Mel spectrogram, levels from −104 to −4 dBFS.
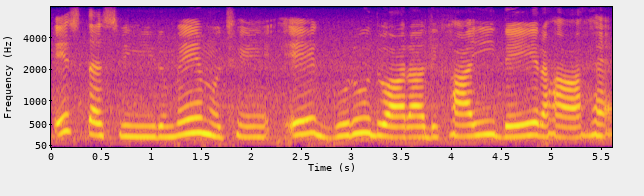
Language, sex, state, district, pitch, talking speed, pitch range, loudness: Hindi, female, Madhya Pradesh, Katni, 245 Hz, 105 wpm, 230-270 Hz, -13 LUFS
